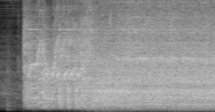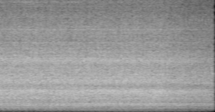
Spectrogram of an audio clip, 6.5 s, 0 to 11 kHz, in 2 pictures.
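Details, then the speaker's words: 2014 Buick Enclave, 185K miles, just after water pump replacement for a coolant leak, first start before final engine cover: brief crank, immediate catch, steady even idle, no hose leaks; normal start and idle. "sounds good no leaks for any of the hoses I had off"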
